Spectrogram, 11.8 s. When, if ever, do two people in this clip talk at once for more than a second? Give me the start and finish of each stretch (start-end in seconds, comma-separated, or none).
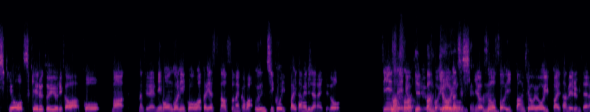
7.8-10.0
